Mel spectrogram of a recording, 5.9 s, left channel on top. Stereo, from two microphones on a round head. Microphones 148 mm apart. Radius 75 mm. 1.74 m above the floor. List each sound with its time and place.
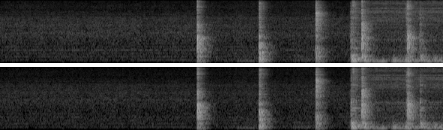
2.6 s a clap: 15° left (ahead or behind), 1.7 m
4.7 s a running tap: 25° left (ahead or behind), 1.7 m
